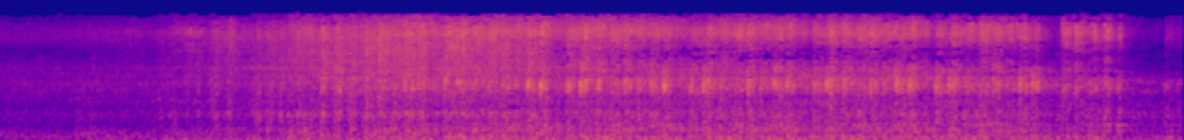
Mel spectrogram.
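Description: Electric multiple-unit trains passing at speed: the rumble and wheel-on-rail noise build over the first couple of seconds, hold with a rapid clatter, then fade near the end.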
